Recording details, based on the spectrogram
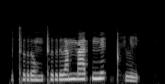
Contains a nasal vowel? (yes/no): no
